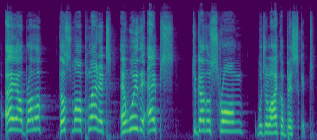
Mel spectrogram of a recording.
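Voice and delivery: high, loud mock British-flavoured ape accent with a biscuit offer; funny foreign ape accent. Imitating how apes abroad would talk, in a high, hammed-up foreign accent. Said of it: "they're gonna have accents and they're gonna talk funny".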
